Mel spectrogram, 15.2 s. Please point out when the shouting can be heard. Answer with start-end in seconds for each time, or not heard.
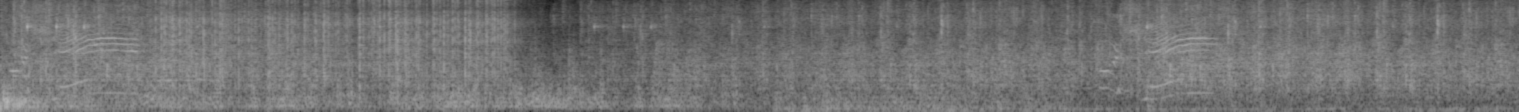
0.1-1.6, 10.9-12.2.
